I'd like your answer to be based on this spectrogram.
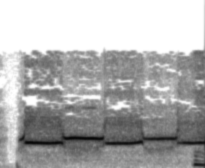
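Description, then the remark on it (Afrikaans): A voice imitates an ambulance siren, a loud whistled tone alternating between two pitches in a steady hi-lo pattern for about two seconds, with no words spoken. “En dan het ek stories geskryf en goeters met sound effects en goeters in soos 'n ambulans”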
